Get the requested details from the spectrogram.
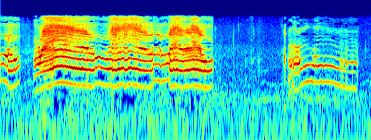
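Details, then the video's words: Cat from a comedy compilation: a short meow, then a loud, long yowl of nearly four seconds with a wobbling pitch, a quiet pause, and one more rising, falling meow. "talkin cat"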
